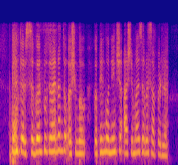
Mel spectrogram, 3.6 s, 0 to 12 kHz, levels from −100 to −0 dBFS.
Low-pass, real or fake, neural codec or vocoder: 7.2 kHz; fake; codec, 16 kHz, 0.8 kbps, ZipCodec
